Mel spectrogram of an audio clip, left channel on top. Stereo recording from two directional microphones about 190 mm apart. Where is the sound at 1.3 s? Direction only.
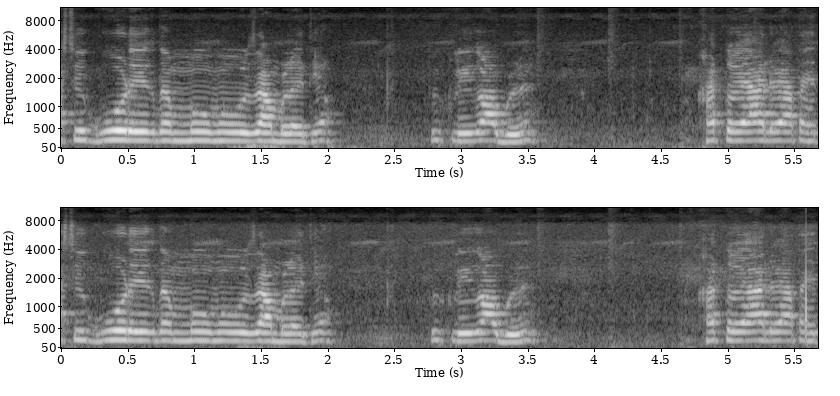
50° left (ahead or behind).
